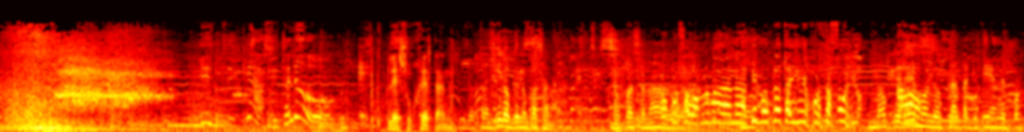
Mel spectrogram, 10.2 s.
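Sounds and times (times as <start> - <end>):
car tires skidding under hard braking: 0.0 - 2.7
speech: 2.8 - 10.2.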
